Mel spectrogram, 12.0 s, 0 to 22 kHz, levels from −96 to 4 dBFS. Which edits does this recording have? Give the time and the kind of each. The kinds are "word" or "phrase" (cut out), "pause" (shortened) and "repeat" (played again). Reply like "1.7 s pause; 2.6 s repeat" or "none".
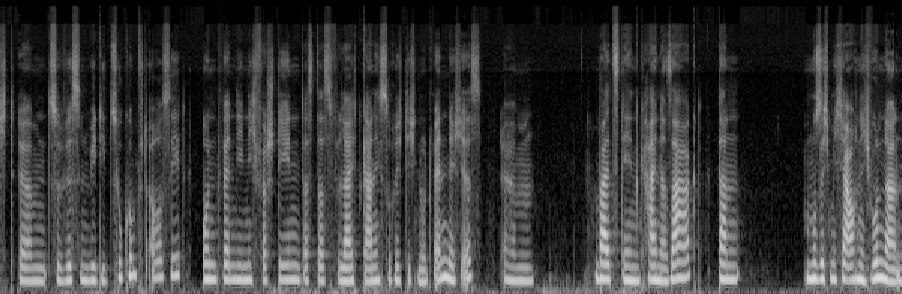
2.5 s pause; 6.6 s pause; 9.4 s pause

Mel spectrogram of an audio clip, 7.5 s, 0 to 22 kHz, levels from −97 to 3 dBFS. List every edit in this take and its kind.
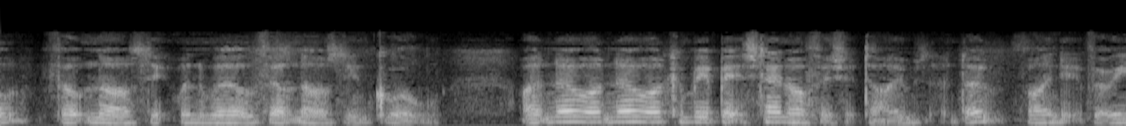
4.0 s repeat

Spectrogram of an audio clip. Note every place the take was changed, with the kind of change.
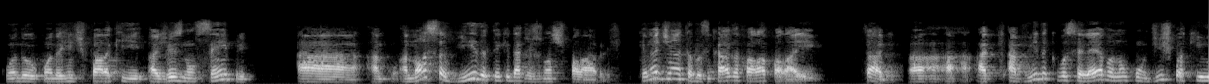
1.7 s phrase; 5.2 s word; 6.3 s pause; 7.1 s word; 7.4 s word; 9.0 s pause

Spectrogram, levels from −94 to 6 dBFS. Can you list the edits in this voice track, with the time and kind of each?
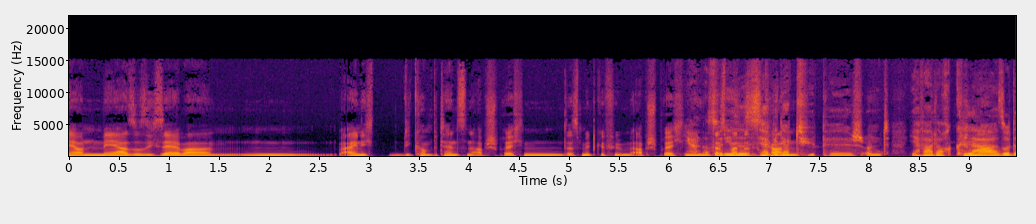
none

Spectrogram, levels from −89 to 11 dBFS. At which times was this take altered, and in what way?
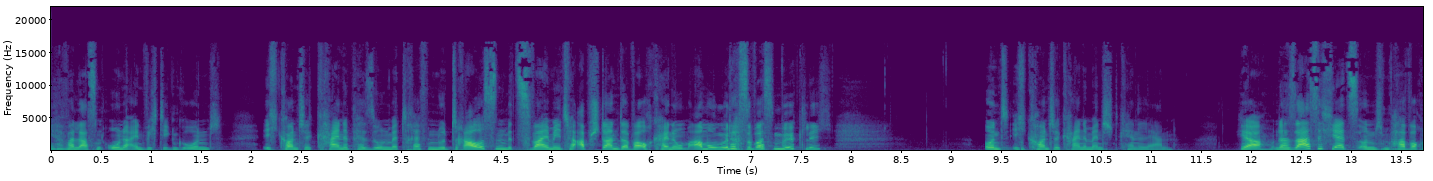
11.6 s pause

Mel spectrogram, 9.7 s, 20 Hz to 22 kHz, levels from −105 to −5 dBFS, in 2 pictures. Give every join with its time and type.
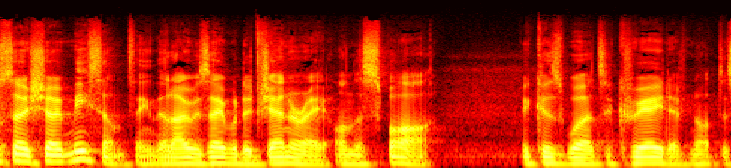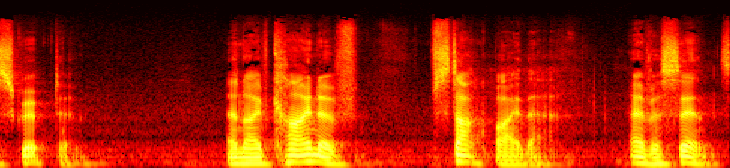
none

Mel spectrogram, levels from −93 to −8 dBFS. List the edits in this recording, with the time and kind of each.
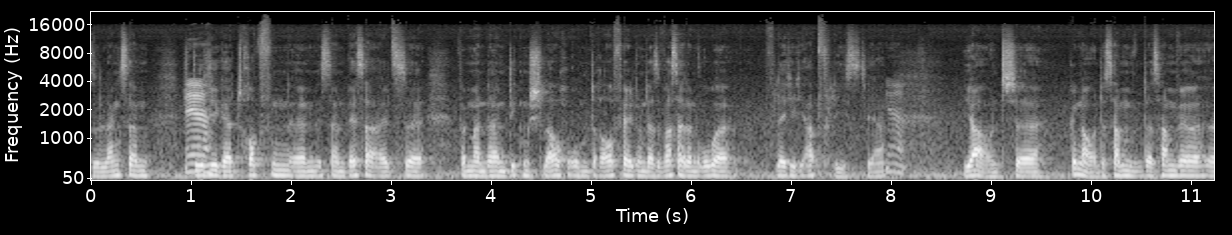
none

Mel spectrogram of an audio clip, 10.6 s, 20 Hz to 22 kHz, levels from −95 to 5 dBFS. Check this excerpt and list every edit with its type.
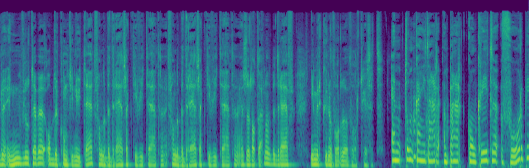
3.3 s repeat; 5.2 s word; 7.8 s pause

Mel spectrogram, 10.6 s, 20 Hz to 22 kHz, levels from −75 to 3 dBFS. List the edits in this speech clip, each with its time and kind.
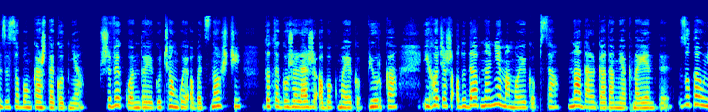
none

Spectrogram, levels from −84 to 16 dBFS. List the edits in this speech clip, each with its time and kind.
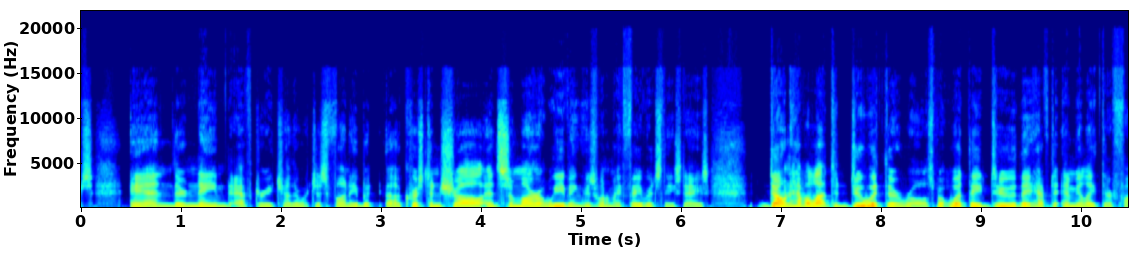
none

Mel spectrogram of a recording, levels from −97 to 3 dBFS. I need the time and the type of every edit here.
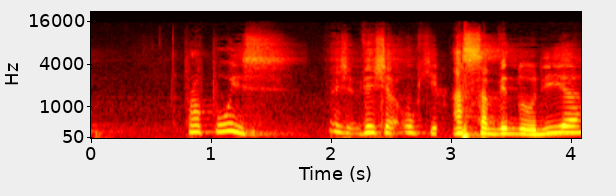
1.8 s pause; 2.8 s word

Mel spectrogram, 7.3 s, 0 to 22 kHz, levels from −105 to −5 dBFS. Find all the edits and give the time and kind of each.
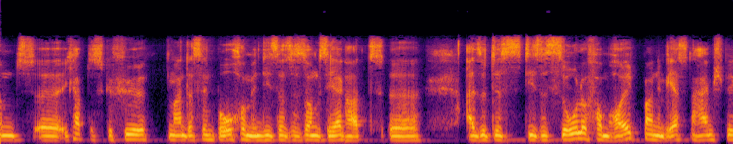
1.7 s word; 3.4 s word

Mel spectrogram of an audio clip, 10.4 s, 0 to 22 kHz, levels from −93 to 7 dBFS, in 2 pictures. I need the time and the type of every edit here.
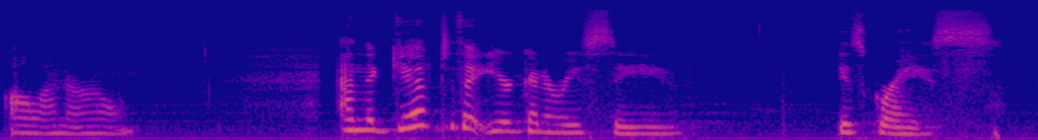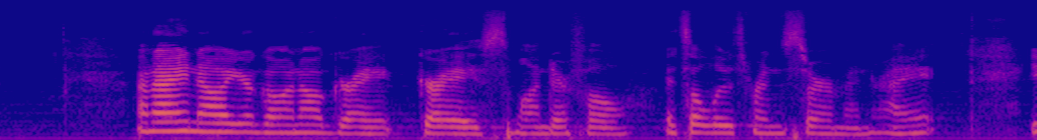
none

